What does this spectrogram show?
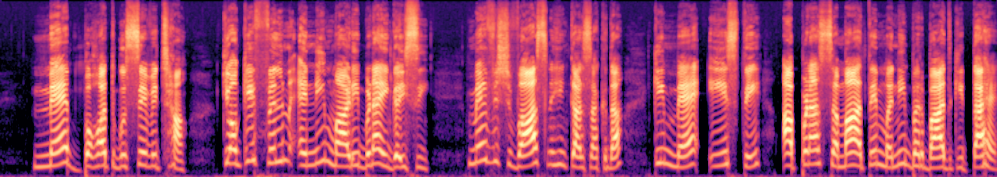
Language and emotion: Punjabi, angry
